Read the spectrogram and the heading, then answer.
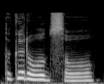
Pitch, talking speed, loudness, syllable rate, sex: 210 Hz, 230 wpm, -14 LUFS, 4.5 syllables/s, female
